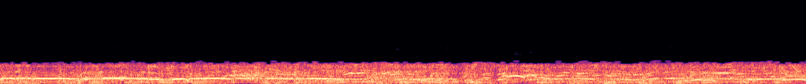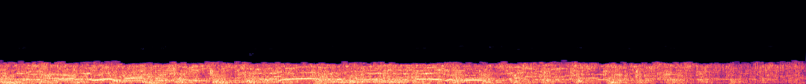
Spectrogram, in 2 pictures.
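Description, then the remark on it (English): A crowd leaps and yells without pause while circling a blazing hut set as a fire trap in a compound. Many voices overlap in a loud, dense roar, with occasional higher cries rising above the steady din for the whole stretch. “The blacks leap and yell as they circle the fire trap.”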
